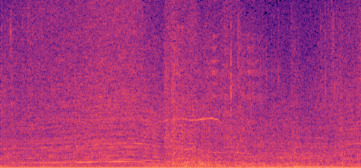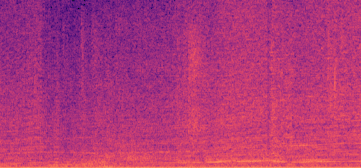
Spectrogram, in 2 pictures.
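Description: A racing car engine revs high and drops as gears shift.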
